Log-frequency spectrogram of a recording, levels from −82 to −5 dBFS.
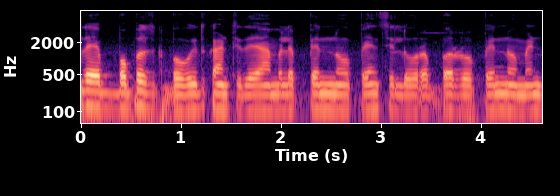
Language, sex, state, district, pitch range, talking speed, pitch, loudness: Kannada, male, Karnataka, Raichur, 105-110 Hz, 145 wpm, 110 Hz, -22 LUFS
